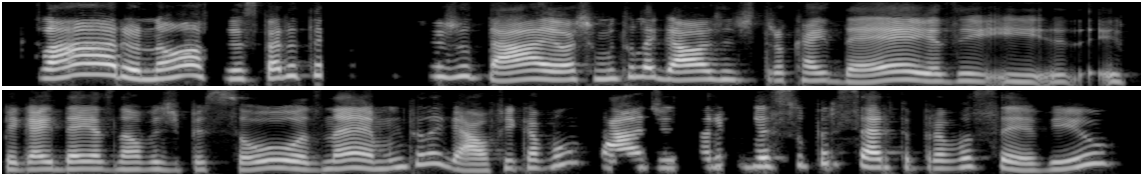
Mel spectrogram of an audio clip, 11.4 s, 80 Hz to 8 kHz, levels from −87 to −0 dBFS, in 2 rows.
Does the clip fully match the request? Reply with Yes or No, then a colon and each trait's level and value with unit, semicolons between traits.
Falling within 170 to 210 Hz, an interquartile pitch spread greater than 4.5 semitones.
No: high, 245 Hz; average, 5.0 semitones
